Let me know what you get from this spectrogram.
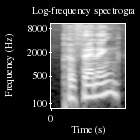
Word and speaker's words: Pfennig: Isn't it pronounced Pfennig? – Yeah, Pfennig.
